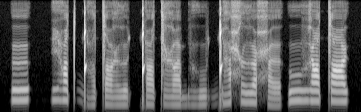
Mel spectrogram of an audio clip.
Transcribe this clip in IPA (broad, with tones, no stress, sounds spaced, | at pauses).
ɵ˥ | ɦ i˥ tˤ ɡ͡ǃ o˩ tˤ ɵ˩ ɣ ɵ˩ ǃ e˩ tˤ ɣ a˩ bʱ u˩ ɡ͡ǃ a˥ ħ ɣ ɵ˥ ħ ɐ˩ | u˥ ɣ ʉ˥ tˤ ʉ˥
